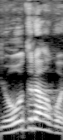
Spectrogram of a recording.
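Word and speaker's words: י: 첫 번째 알파벳, 저것은 요드라고 읽습니다. 그래서 하나님의 이름을 읽을 때는 야훼라고 읽는 것이 아니고 요드해 바우해라고 그렇게 읽습니다.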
